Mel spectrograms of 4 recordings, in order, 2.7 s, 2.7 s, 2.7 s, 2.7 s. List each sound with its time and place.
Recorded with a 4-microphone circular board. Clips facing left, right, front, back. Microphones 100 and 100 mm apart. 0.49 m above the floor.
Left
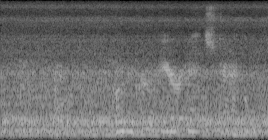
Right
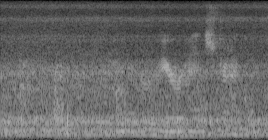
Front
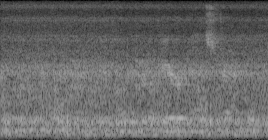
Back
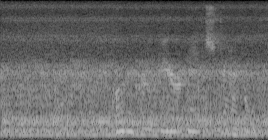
1.1 s a man speaking: 155° left, 3 m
